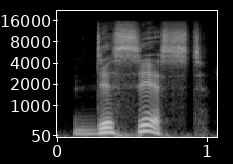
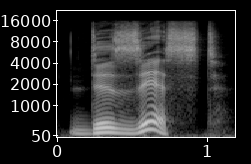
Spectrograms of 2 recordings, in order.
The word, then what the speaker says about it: desist: the first word is desist or desist with a z sound or the first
